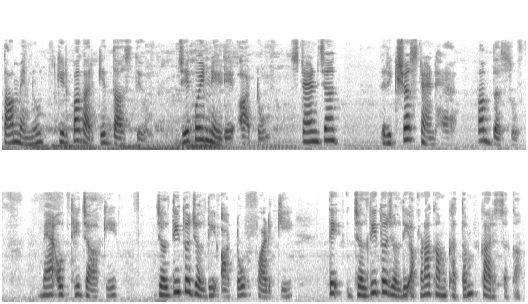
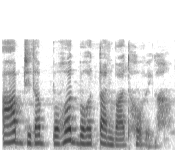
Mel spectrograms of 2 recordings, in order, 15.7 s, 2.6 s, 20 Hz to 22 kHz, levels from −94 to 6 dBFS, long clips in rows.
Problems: none marked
